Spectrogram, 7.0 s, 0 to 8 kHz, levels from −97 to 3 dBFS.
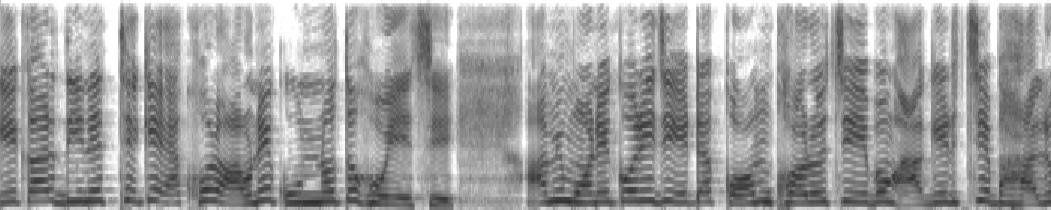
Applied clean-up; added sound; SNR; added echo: none; none; none; none.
